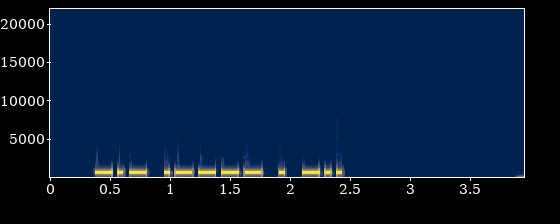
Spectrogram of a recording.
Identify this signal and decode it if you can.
Morse code, heard as a keyed tone, about 33 wpm, 700 Hz. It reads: K1ED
